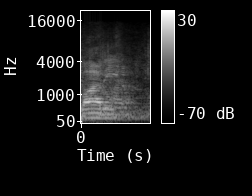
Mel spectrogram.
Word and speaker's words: Lidl: Lidl. Right, Lidl.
